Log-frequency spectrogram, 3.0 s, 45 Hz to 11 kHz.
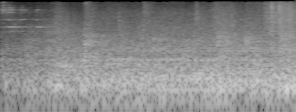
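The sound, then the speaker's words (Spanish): An underground metro train at a subway station gives a steady, dense rumble of wheels and motor noise that holds at an even level throughout, with no distinct clacks or pauses. “Subte, línea D. Estación Escalabrini Ortiz, eran las 11 de la mañana.”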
